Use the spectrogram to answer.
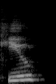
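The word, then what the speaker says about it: Kyu: there's the q franchise it's spelled k-y-u but it's pronounced q they've i mean they've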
